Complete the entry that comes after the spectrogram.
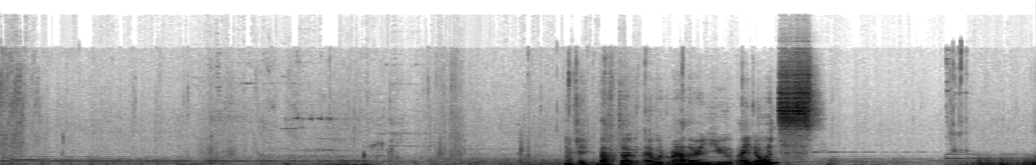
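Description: A rainstorm with thunder in the Mind over Magic video game: steady rain patter under a spoken voice, with a louder rumbling burst in the middle.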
